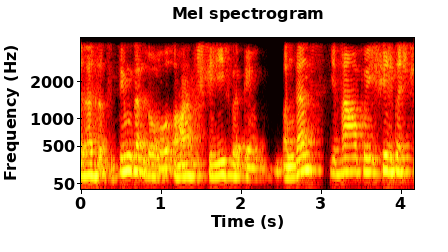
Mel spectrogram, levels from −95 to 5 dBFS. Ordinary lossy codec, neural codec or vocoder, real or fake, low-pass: AAC, 32 kbps; codec, 24 kHz, 0.9 kbps, WavTokenizer, medium speech release version 1; fake; 3.6 kHz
